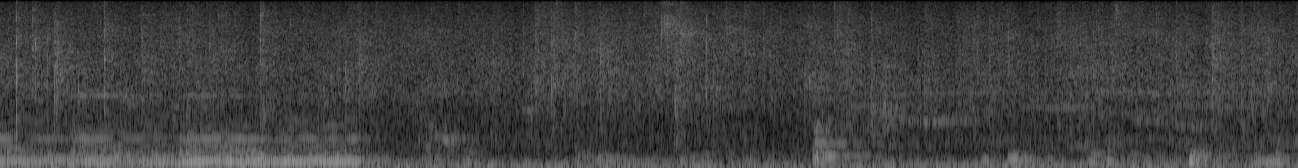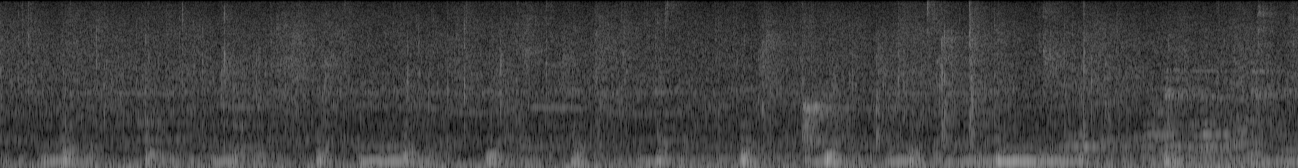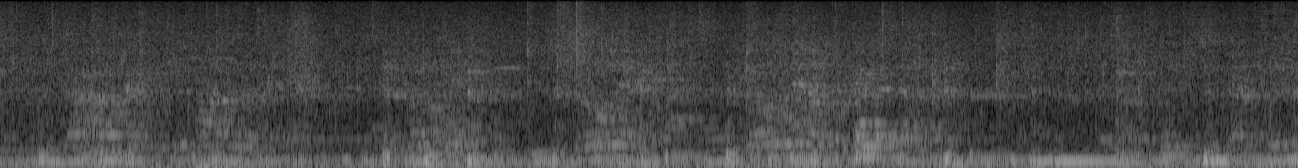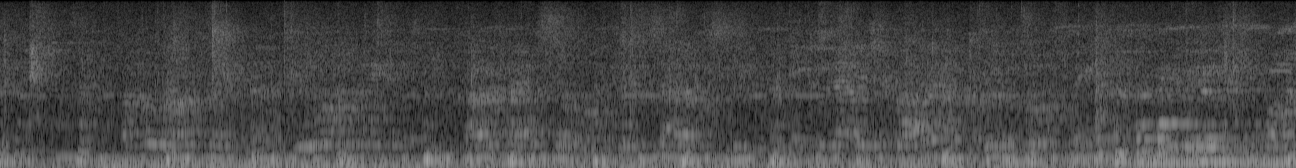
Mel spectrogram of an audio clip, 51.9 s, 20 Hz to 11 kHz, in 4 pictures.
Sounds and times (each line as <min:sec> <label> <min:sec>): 0:00.0 raindrops hitting leaves 0:51.9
